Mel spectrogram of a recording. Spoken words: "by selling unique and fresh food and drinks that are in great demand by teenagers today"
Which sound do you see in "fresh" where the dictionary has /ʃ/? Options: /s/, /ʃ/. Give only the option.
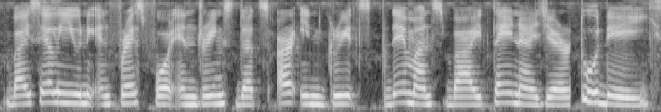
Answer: /s/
